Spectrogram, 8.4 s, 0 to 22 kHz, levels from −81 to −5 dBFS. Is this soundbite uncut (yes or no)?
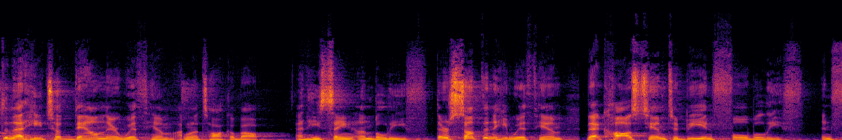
no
